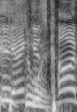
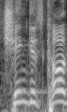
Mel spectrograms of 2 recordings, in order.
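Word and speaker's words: Chinggis Khan: But that is the way you don't say genis Khan. It's Chingis Khan. That is the Mongolian pronunciation.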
